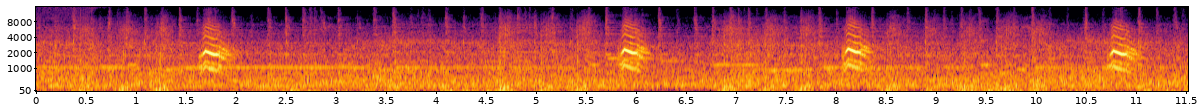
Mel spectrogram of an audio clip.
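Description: Birds chasing the player in the video game Wind Waker let out four harsh, widely spaced caws over a low, steady background hum.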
